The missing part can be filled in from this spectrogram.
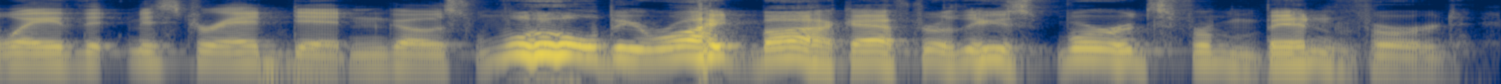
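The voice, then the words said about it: Imitates a talking horse. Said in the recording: “You actually do a really good horse impression.”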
